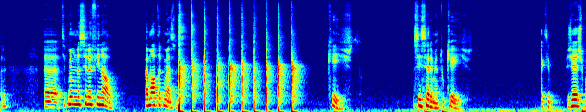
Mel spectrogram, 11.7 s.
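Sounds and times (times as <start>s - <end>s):
speech: 1.2s - 3.7s, 6.6s - 7.1s, 8.3s - 9.4s, 10.8s - 11.7s
hand claps: 3.6s - 6.2s.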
